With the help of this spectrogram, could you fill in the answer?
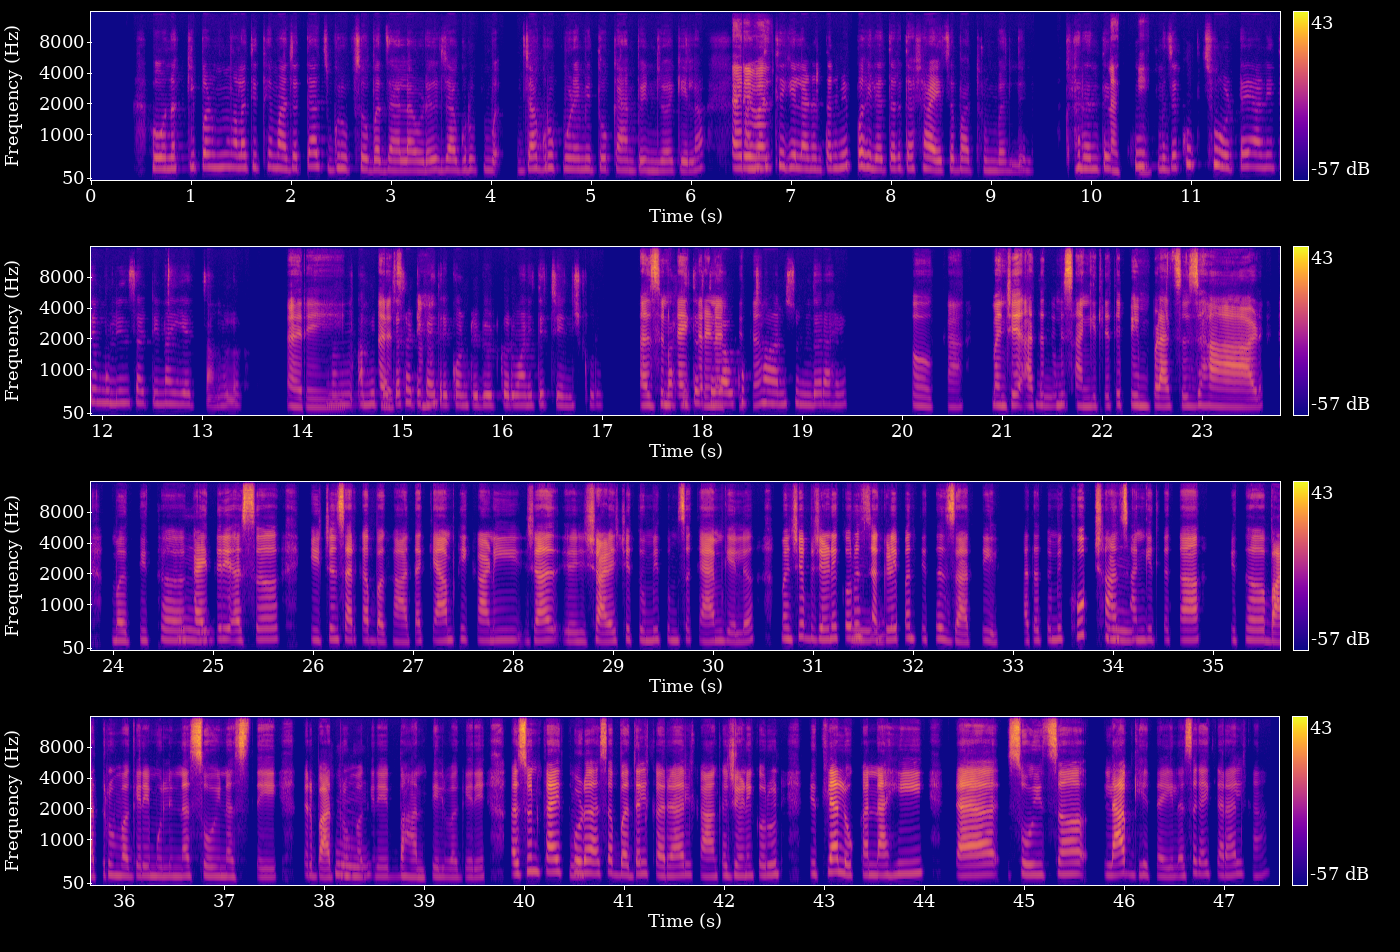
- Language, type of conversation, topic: Marathi, podcast, कॅम्पमधल्या त्या रात्रीची आठवण सांगाल का?
- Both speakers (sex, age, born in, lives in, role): female, 20-24, India, India, guest; female, 35-39, India, India, host
- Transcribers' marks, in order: other noise; in English: "ग्रुपसोबत"; in English: "ग्रुप"; in English: "ग्रुपमुळे"; other background noise; tapping; laughing while speaking: "कारण"; sad: "अरे!"; in English: "कॉन्ट्रिब्यूट"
